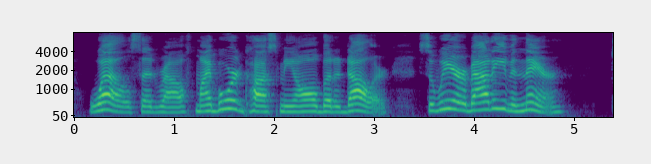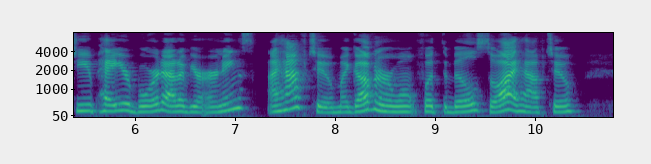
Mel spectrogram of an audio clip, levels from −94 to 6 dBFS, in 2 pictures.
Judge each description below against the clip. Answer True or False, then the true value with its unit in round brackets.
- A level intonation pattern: False (3.7 semitones)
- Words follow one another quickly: True (215 wpm)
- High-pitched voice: True (205 Hz)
